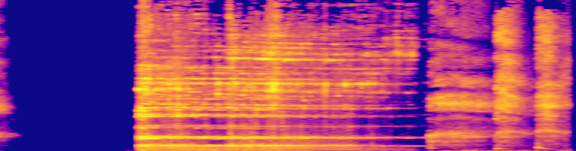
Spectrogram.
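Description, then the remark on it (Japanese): A long, loud, deliberate burp, made after drinking carbonated water with three people burping at once, bursts out after a brief silence, rumbling for about two seconds before breaking into a few shorter, gurgling belches. “満足できるゲップが出ました。”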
